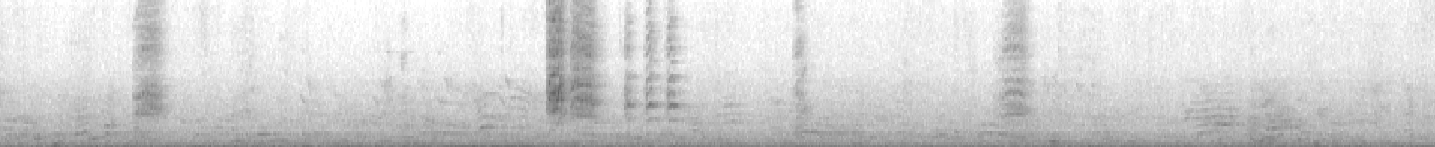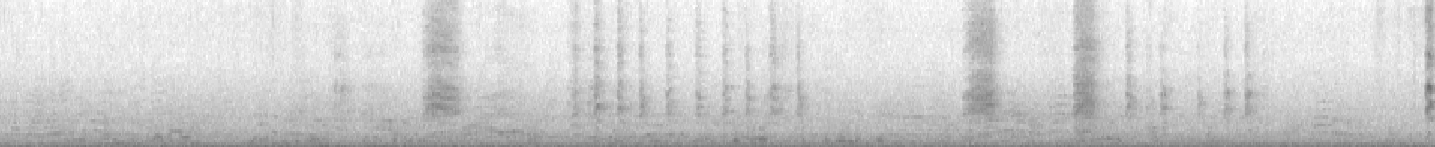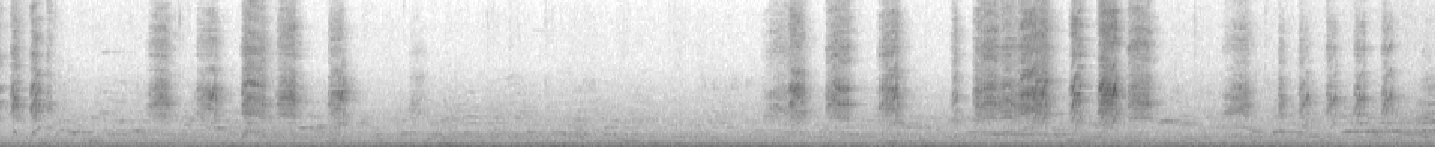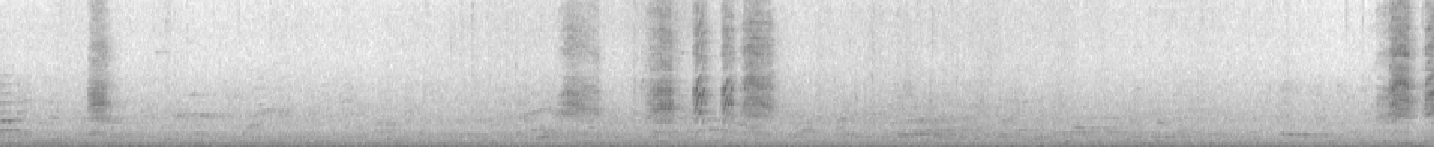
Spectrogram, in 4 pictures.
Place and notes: Ciutadella Park, Passeig de Picasso, Barcelona, Barcelona, Spain - Birds by the lake
Very loud colourful parakeets in the palm trees next to the lake. In the background you can hear children playing in the park, and occasionally bangs from the boats tied up in the lake.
